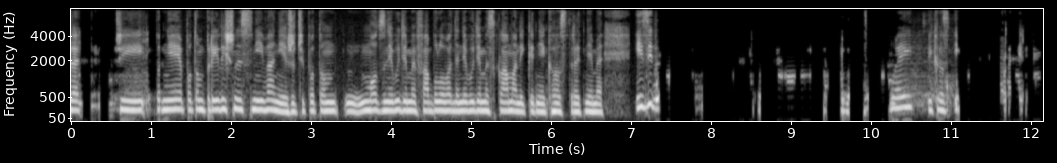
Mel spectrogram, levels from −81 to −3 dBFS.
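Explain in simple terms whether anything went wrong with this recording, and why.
From 0.09 to 1.06 s, 7.28 to 7.91 s and 8.83 to 11.89 s a second voice comes through. It is likely the other side's voice leaking through from the loudspeaker.

From 0.12 to 1.17 s and from 7.36 s onward, the talker repeatedly drops almost to silence, likely speech suppressed in double talk by the echo canceller.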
